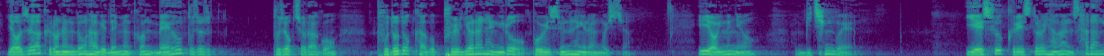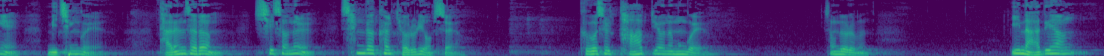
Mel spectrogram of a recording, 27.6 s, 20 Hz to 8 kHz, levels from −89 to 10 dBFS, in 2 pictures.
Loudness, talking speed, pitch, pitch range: -25 LUFS, 235 characters per minute, 140 Hz, 125-155 Hz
